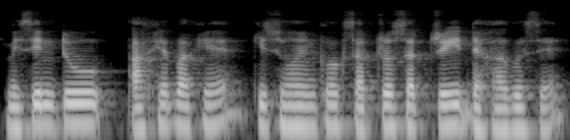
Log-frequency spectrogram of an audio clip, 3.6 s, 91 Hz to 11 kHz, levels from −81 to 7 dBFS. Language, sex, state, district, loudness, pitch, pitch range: Assamese, male, Assam, Sonitpur, -17 LUFS, 150 Hz, 140-155 Hz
